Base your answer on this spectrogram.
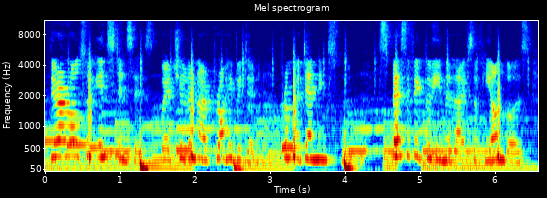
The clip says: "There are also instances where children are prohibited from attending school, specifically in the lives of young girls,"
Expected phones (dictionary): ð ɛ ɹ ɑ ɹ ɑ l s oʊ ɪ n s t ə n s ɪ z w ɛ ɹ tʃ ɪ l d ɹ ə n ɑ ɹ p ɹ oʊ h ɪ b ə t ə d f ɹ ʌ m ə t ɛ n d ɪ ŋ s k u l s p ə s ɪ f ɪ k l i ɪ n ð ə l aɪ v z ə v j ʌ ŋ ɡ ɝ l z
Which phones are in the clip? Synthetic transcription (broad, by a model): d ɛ ɹ ɑ ɹ ɑ l s oʊ ɪ n s t ə n s ɪ z w ɛ ɹ tʃ ɪ l d ɹ ə n ɑ ɹ p ɹ oʊ h ɪ b ə t ə d f ɹ ʌ m ə t ɛ n d ɪ ŋ s k u l s p ə s ɪ f ɪ k l i ɪ n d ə l aɪ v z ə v j ʌ ŋ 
